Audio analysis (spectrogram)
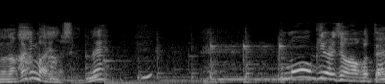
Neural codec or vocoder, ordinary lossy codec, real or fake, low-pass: none; none; real; 7.2 kHz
